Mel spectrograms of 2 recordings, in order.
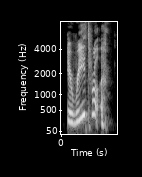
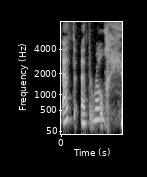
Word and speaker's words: ethereal: So not urethra. Urethra. – Not your urethra.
